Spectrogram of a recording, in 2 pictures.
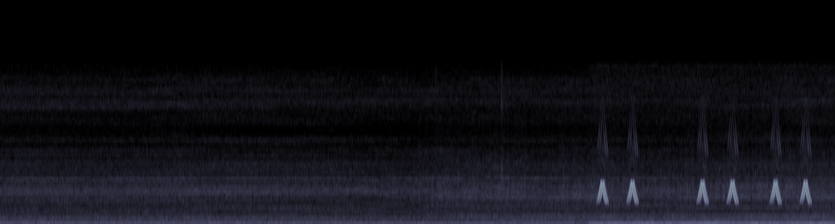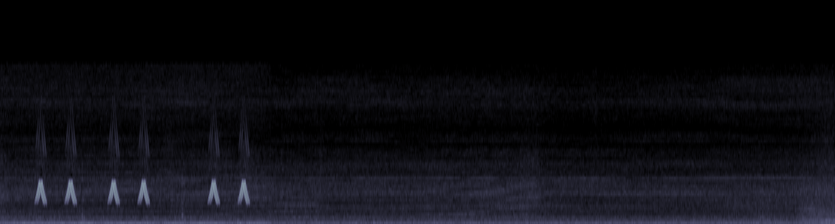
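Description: Samsung Galaxy Buds earbuds sounding their locator tone after being asked where they are: about a dozen short, high chirps, mostly in pairs, over a low hum. The chirps start about six seconds in and stop about five seconds later.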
